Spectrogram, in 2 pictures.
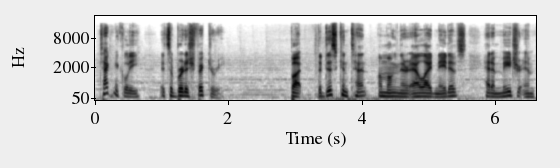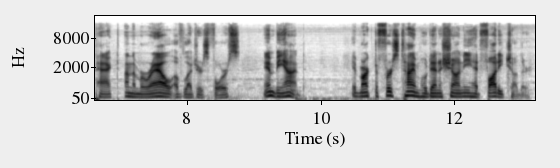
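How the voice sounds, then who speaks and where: A man's voice: medium pitch, normal speed, fairly bright tone, soft background music. A man hosting a history channel, narrating a battle in a casual, conversational storytelling way.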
